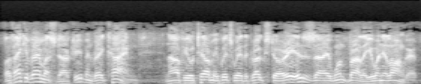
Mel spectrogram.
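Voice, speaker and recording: An American actor playing a courteous, probing male detective, calm and persistent, in an old-time radio drama. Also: medium pitch, quick pace, over loud music, lightly acted. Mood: polite probing. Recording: noisy, muffled old radio recording.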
